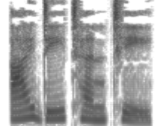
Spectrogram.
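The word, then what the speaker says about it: ID10T: in ham radio usage ID 1 ot pronounced ID 10 T is a code frequently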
